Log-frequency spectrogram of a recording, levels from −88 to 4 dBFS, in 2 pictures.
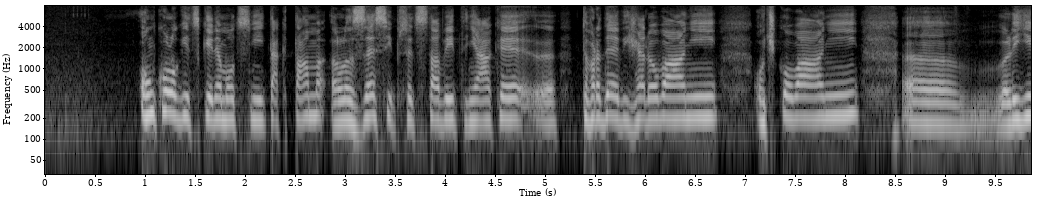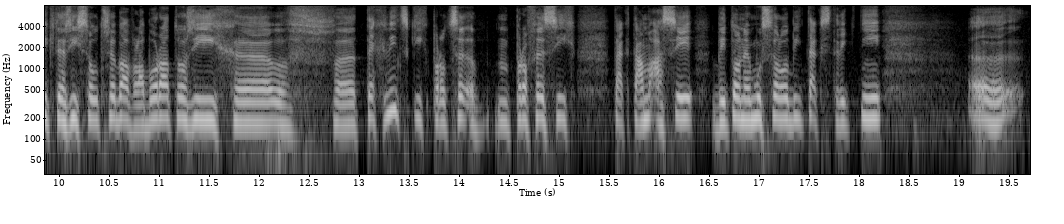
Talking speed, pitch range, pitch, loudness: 90 wpm, 175-200 Hz, 190 Hz, -27 LUFS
